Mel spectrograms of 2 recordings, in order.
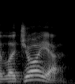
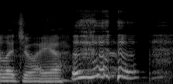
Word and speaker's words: La Jolla: place in California, La Jolla. Yes. You know. I love going to La Jolla.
